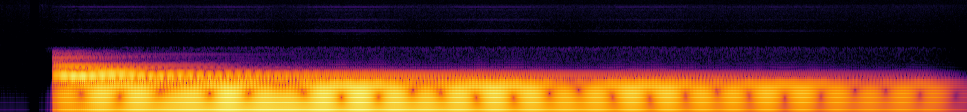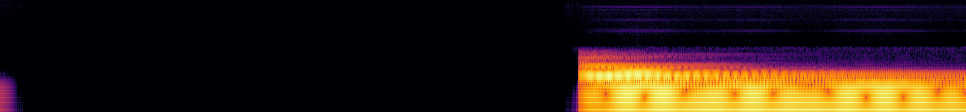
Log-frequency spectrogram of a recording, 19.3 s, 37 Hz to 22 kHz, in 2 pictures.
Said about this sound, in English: Before we begin, we'll listen to the sound of the bell 3 times. Just relax and enjoy. Here we go.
